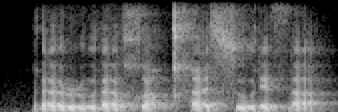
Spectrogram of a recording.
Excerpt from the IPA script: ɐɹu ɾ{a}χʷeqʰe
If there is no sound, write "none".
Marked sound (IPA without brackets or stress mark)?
ɐ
